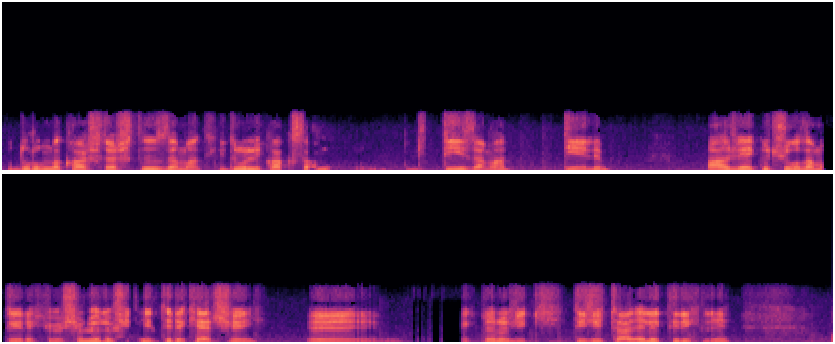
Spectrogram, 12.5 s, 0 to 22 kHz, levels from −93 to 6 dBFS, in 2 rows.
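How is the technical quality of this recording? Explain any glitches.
The recording has two kinds of glitch, each occurring twice, on a wideband phone call whose 12.65 kbit/s coding keeps the speech clear.

Speech suppressed in double talk: from 2.29 to 2.75 s and from 6.86 to 7.3 s, the voice dips by about 10 dB and then about 15 dB. This is likely the echo canceller mistaking the talker for loudspeaker echo while both sides spoke. The level is turned down rather than smeared, which sets it apart from frame loss.

Lost AMR speech frames: at 6.15 to 6.29 s, 100 ms drops out, which fits about five frames. From 9.31 to 9.72 s, 260 ms is lost in patches, with the longest run 140 ms. The decoder reuses the last good sound and fades it, dropping to near silence within two frames rather than giving a clean level dip.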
